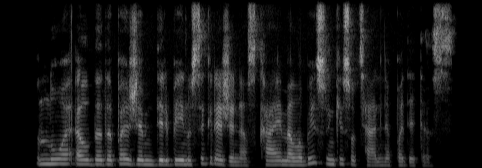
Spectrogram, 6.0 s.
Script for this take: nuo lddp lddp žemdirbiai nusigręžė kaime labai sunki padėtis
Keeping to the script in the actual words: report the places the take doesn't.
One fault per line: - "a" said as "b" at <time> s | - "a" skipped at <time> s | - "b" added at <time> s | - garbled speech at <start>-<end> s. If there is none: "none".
- "lddp" skipped at 1.5 s
- "nes" added at 3.0 s
- "socialinė" added at 4.4 s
